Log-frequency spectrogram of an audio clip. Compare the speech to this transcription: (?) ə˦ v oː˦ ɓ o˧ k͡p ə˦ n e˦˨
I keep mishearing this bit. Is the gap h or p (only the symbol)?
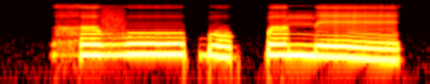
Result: h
